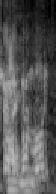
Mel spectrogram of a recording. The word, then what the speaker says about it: Rajamouli: Yep, that's Rajamouli.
